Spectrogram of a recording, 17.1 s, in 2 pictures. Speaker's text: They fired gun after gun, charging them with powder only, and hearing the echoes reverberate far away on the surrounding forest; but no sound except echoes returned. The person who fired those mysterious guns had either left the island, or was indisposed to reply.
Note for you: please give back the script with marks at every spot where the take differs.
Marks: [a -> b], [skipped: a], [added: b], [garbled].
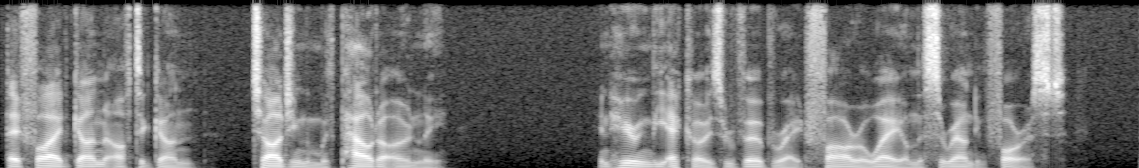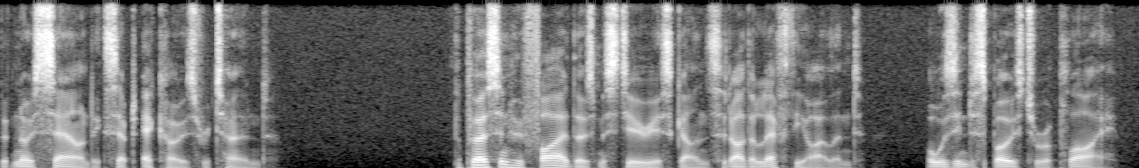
They fired gun after gun, charging them with powder only, and hearing the echoes reverberate far away on the surrounding forest; but no sound except echoes returned. The person who fired those mysterious guns had either left the island, or was indisposed to reply.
